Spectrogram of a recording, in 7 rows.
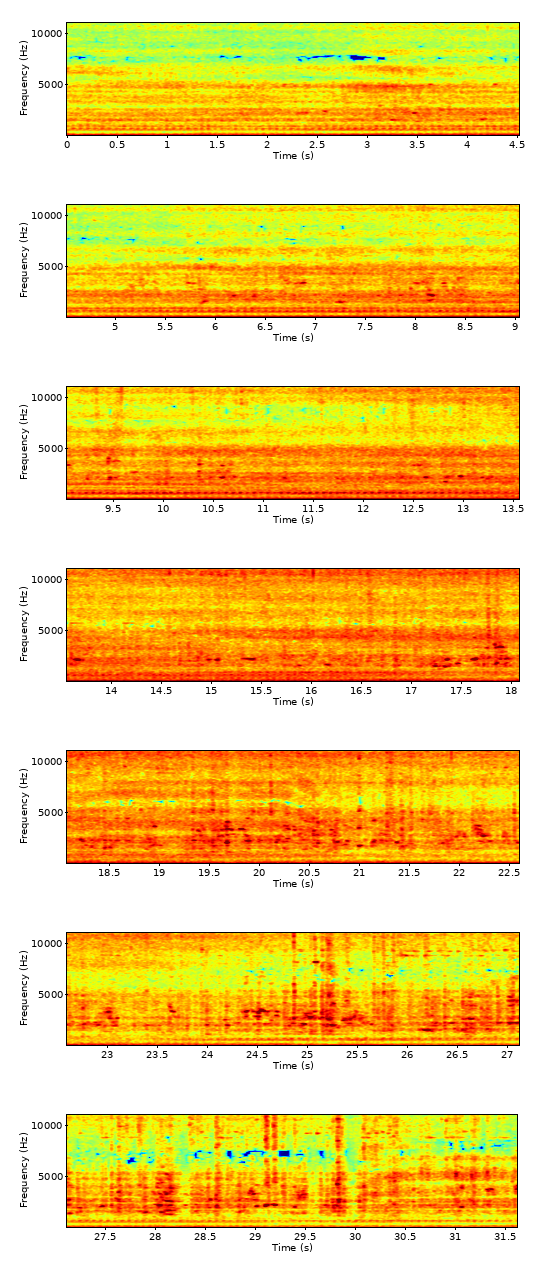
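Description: A John Deere 7820 tractor's diesel engine runs steadily under load while it pulls a Horsch disc cultivator through stubble, growing louder as it passes close. The cultivator's discs and tines rattle and crackle as they work the soil. Near the end the engine note drops and changes.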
